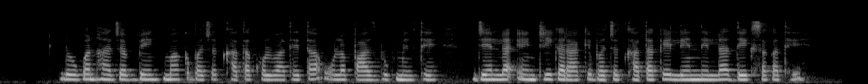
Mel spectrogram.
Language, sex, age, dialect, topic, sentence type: Chhattisgarhi, female, 25-30, Central, banking, statement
